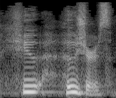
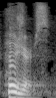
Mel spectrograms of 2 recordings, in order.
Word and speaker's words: Hoosiers: One of my favorite movies is Hoosiers. Sorry, it'd be good if I say it right. Hoosiers.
